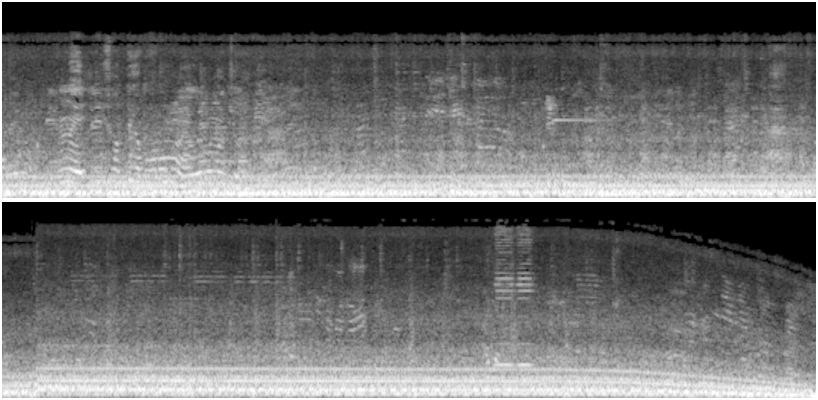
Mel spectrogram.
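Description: Steady droning hum of parked jet airliners and ground equipment on an airport apron, changing in tone about halfway through. Near the end the hum slides down in pitch, like a recording being slowed to a stop.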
